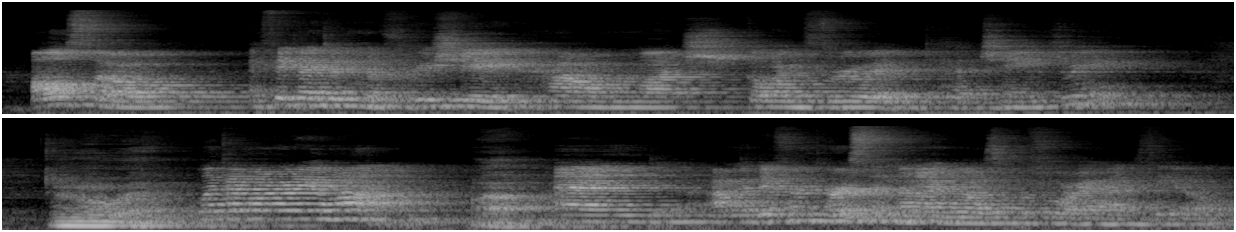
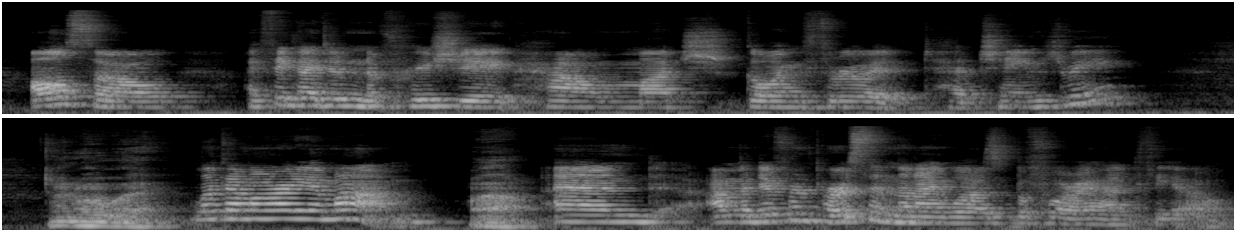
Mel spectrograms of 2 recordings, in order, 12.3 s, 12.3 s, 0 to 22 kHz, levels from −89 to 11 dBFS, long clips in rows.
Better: second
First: room echo; strong; dies away in 1.1 s // off-mic speech; far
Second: room echo; slight; dies away in 0.3 s // off-mic speech; far

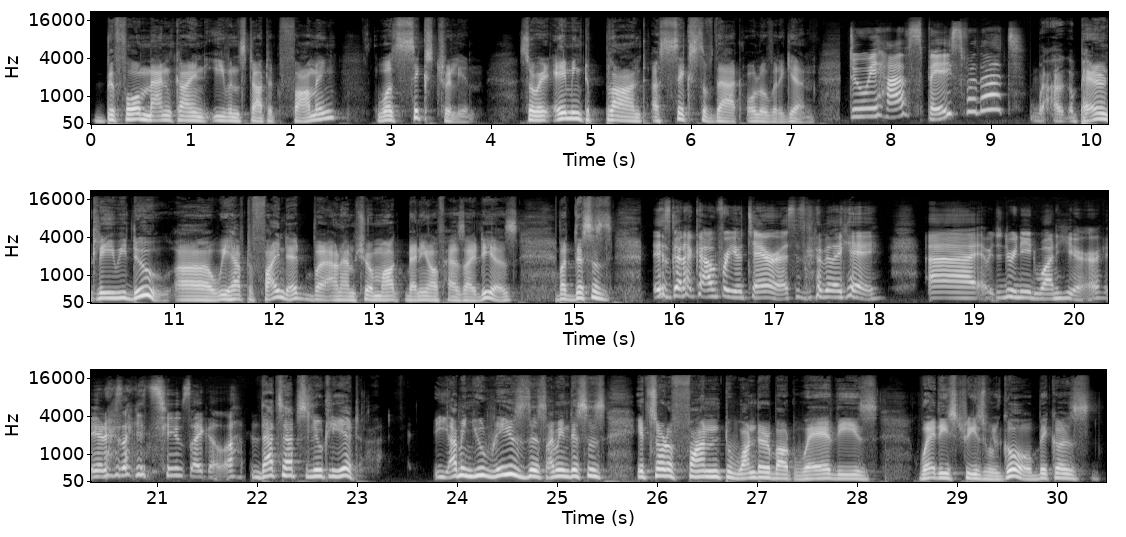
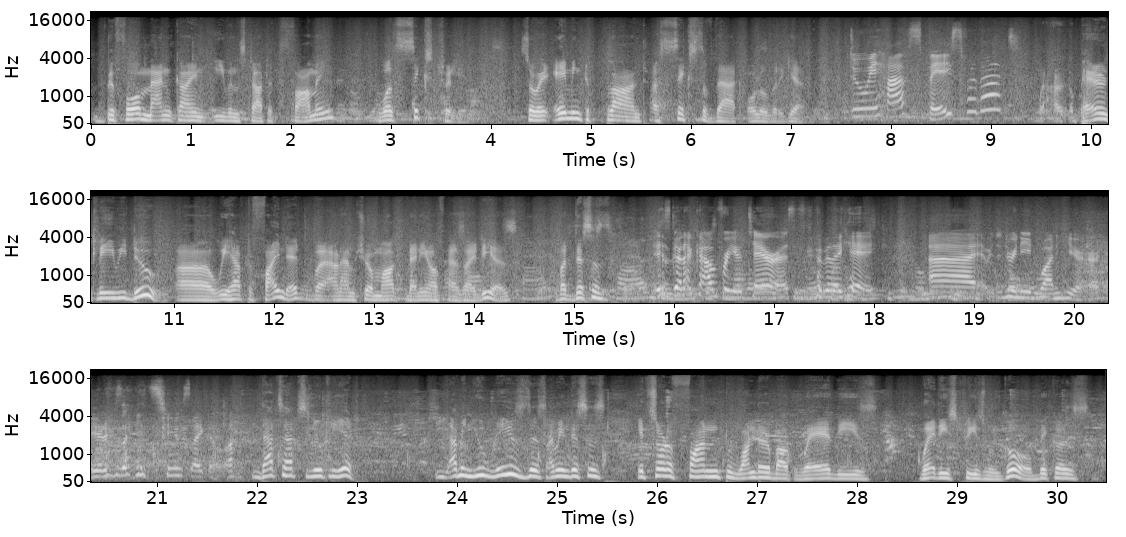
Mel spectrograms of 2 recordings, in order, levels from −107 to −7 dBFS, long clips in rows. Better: first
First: none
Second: crowd noise; noticeable; throughout; 10 dB below the speech

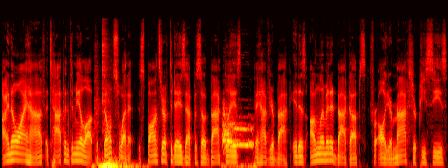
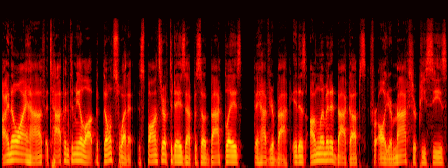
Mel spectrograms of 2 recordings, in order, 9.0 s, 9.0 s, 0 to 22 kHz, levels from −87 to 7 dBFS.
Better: second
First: door banging; loud; at 2 s; peak 3 dB above the speech // dog barking; loud; at 4.5 s; peak 4 dB above the speech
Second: none

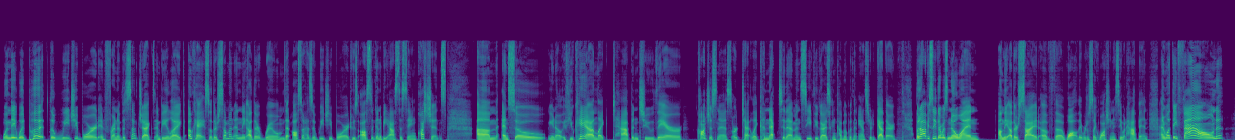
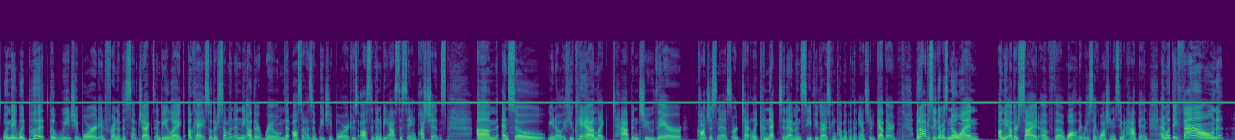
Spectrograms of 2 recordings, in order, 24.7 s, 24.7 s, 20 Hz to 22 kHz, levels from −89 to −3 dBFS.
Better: first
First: none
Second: high-pitched whine; loud; throughout; 6 kHz, 6 dB below the speech

